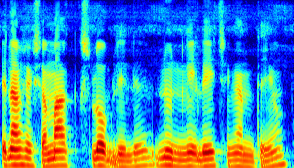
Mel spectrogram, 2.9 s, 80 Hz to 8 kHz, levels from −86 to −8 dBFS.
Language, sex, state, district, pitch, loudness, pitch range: Wancho, male, Arunachal Pradesh, Longding, 125 Hz, -17 LUFS, 110-130 Hz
